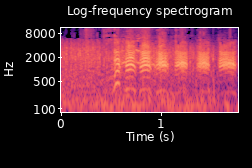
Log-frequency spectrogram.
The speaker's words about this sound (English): Like bad things, like make things blow up like this.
